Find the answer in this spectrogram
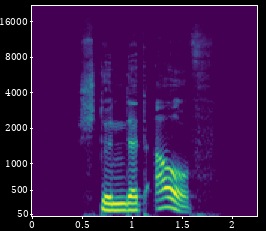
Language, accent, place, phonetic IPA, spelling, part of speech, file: German, Germany, Berlin, [ˌʃtʏndət ˈaʊ̯f], stündet auf, verb, De-stündet auf.ogg
- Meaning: second-person plural subjunctive II of aufstehen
